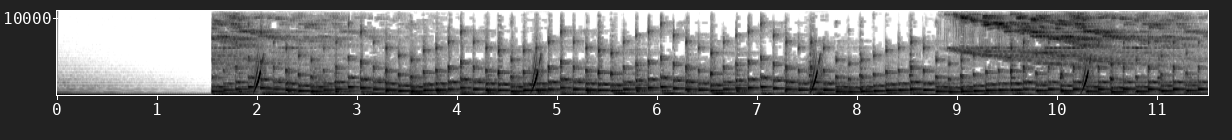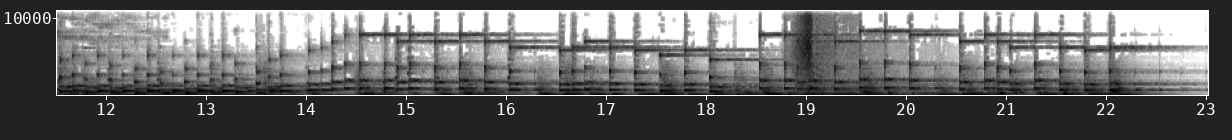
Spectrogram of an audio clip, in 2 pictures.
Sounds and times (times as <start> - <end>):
Music: 0.0 - 23.0.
